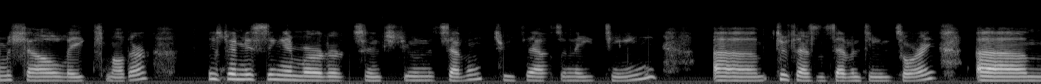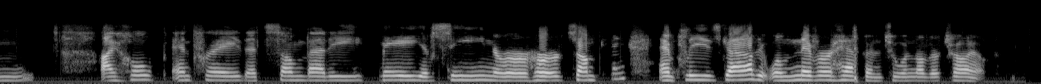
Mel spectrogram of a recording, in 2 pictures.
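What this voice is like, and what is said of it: Newfoundland accent. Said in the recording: “The accent gives it away. She's from Newfoundland”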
